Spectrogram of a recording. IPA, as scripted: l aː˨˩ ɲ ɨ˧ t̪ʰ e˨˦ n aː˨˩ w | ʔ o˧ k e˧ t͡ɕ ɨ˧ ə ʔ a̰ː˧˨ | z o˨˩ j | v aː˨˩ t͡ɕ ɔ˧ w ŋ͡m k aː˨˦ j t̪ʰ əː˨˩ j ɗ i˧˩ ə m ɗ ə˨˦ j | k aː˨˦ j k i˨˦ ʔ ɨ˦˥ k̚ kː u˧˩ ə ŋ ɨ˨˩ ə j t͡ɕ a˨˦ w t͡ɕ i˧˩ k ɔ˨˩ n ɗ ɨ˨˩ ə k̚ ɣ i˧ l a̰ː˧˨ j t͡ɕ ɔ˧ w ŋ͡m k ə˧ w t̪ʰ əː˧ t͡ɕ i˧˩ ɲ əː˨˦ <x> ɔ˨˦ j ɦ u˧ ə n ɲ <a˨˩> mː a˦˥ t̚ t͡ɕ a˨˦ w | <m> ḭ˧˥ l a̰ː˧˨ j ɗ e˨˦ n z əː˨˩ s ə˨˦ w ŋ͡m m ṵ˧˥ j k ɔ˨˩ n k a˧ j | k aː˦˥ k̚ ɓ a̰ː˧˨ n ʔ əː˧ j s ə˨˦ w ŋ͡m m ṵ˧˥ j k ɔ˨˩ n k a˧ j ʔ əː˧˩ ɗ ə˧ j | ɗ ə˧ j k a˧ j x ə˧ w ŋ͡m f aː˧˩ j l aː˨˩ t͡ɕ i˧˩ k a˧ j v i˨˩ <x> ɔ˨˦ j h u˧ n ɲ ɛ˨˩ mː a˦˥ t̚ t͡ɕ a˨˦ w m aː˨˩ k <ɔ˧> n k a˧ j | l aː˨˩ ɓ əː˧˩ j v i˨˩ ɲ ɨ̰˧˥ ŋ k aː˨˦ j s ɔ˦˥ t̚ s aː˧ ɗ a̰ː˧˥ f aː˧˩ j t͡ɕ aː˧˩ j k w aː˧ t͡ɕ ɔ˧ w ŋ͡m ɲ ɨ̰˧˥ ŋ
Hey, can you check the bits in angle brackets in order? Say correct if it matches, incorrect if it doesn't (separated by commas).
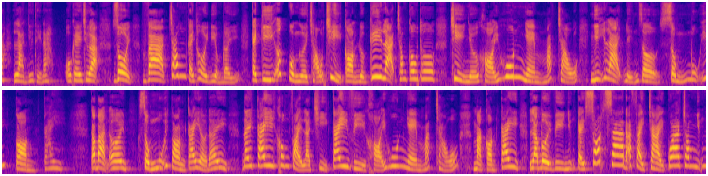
correct, incorrect, incorrect, correct, incorrect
